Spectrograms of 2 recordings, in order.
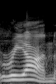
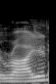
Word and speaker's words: Rian: Is it Rian or is it Ryan? It's Rihanna Johnson. It's spelled R-I-A-N.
